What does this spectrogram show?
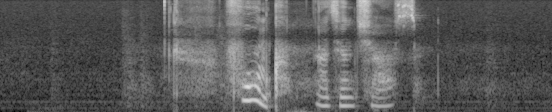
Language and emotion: Russian, sad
